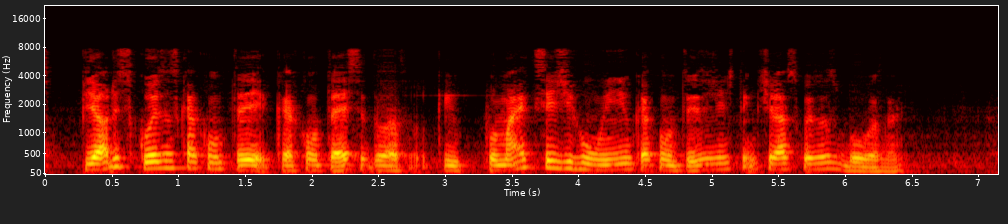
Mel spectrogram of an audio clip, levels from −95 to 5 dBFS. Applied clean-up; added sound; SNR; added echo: neural separator model SepFormer DNS4.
